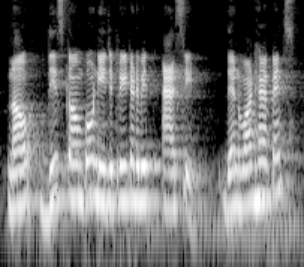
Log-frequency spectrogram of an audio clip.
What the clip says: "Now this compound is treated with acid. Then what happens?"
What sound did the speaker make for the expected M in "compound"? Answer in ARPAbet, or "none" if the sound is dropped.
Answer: M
